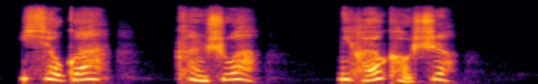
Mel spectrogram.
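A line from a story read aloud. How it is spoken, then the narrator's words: Tipsy, slightly panting. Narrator (Chinese): 染着酒后的酡红……微微喘息着说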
